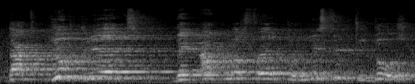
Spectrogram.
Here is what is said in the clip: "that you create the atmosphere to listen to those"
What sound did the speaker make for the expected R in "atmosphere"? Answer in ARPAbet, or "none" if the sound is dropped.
L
